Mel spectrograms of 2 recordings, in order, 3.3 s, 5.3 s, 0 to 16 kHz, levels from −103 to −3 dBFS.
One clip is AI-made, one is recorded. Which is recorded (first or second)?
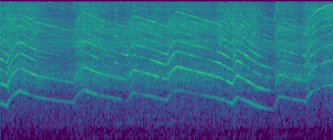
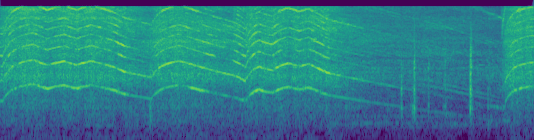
first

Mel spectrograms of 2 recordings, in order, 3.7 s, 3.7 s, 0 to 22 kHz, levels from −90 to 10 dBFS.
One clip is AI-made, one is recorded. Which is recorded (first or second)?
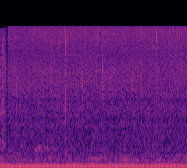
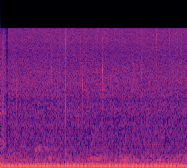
first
